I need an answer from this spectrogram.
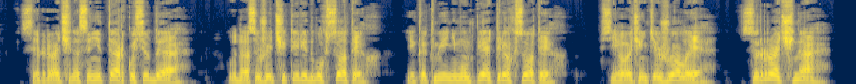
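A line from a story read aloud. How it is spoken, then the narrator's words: Yelling into a radio. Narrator (Russian): Он орал кому-то в микрофон рации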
